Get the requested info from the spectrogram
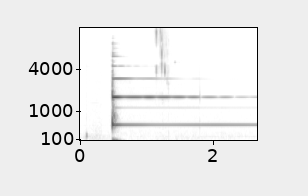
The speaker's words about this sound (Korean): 싱잉볼 소리입니다. 어, 종소리죠.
